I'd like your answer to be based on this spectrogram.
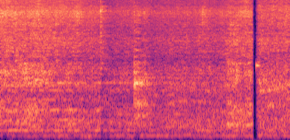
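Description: Spices and minced beef fried and stirred in hot oil for a crushed-beef curry, a steady close sizzle throughout with a brief utensil clink and a short dip near the end.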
